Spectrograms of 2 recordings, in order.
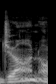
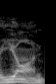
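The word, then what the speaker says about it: Jon: John Gordon, and I'm really uncomfortable because I've never met this man, and it's J-O-N, and that can be pronounced John or Yon, depending on your cultural background and your what you prefer.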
